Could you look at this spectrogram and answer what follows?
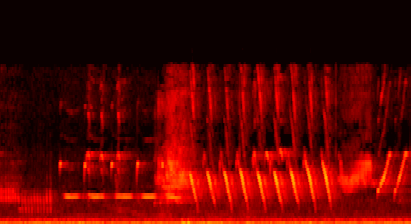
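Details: Domestic canary, recorded in Indonesia to stimulate silent canaries, gives steady whistles then a fast run of repeated short sliding notes, partly masked by broad background noise.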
